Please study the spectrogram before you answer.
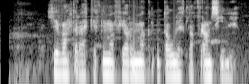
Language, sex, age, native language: Icelandic, male, 12, Polish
